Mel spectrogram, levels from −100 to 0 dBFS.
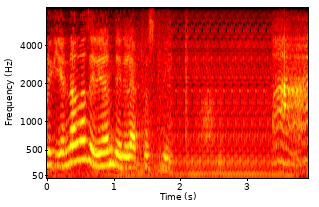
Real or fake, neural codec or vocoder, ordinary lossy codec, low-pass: fake; codec, 16 kHz, 0.4 kbps, LongCat-Audio-Codec; none; none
